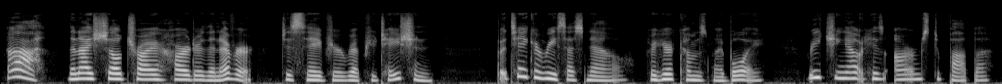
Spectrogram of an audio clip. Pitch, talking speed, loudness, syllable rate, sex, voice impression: 225 Hz, 170 wpm, -18 LUFS, 4.6 syllables/s, female, very feminine, slightly adult-like, slightly soft, slightly cute, slightly calm, slightly sweet, kind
